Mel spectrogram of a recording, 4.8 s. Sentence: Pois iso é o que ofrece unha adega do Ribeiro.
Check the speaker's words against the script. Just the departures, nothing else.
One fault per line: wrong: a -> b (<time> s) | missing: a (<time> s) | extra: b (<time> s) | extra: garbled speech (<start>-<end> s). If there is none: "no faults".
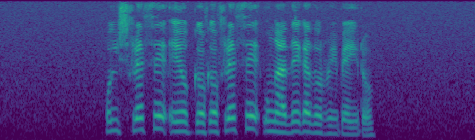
wrong: iso -> ofrece (1.3 s)
extra: que (2.1 s)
